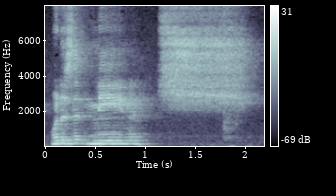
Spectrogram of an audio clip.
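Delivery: usual speaking voice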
